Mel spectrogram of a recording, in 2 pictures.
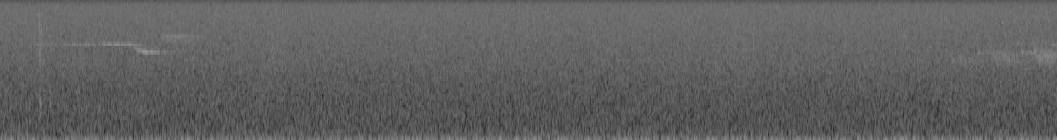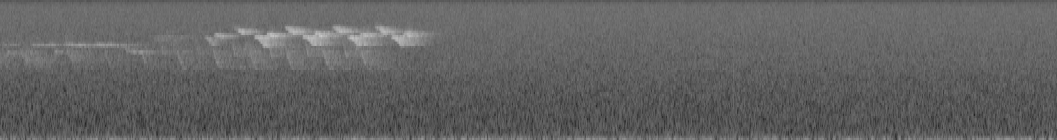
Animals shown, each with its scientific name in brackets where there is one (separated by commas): Black-throated Green Warbler (Setophaga virens), Black-and-white Warbler (Mniotilta varia), Ovenbird (Seiurus aurocapilla)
